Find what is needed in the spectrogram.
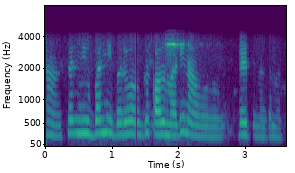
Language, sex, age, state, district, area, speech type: Kannada, female, 18-30, Karnataka, Gadag, rural, conversation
